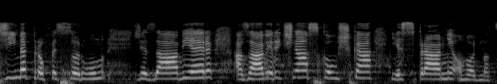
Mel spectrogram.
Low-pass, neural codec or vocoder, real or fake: 7.2 kHz; codec, 16 kHz, 4 kbps, FunCodec, trained on LibriTTS, 50 frames a second; fake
